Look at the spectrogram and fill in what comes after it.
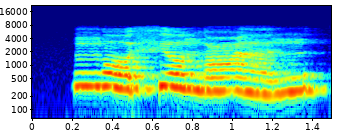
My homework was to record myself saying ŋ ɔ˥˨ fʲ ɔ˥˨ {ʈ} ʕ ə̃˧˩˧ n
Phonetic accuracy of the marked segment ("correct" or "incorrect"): incorrect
